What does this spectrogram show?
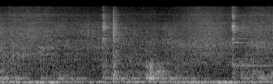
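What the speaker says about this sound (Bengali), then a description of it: "আমি আলুগুলোকে এরকম করে ভেজে নেবো।" Potatoes frying in hot oil in a home kitchen: a steady loud sizzle with a low hum underneath and a few brief stirring clinks, no talking.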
